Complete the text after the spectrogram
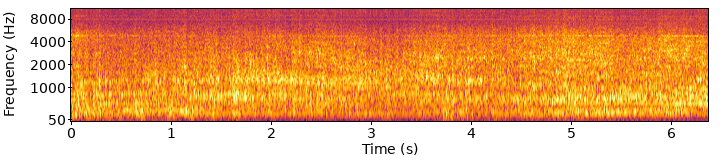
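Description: A helicopter roars overhead with its rotor thudding as it lifts off and flies away.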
